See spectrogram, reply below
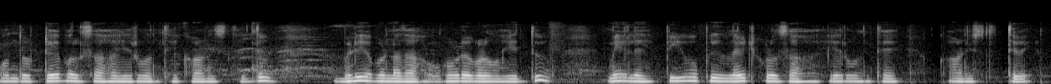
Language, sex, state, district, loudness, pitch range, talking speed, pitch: Kannada, male, Karnataka, Bangalore, -16 LUFS, 130-145 Hz, 90 wpm, 135 Hz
